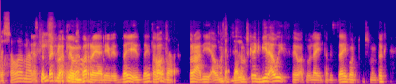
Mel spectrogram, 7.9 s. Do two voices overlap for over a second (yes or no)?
yes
